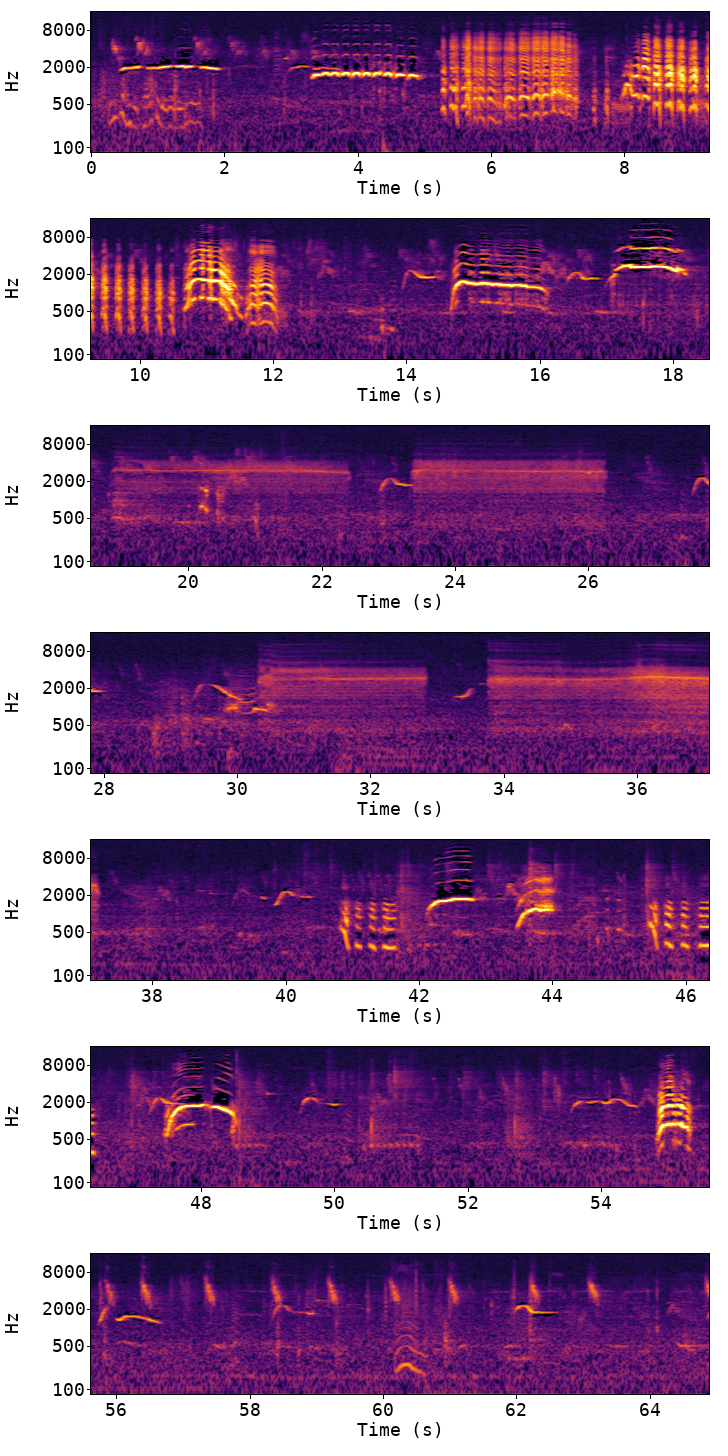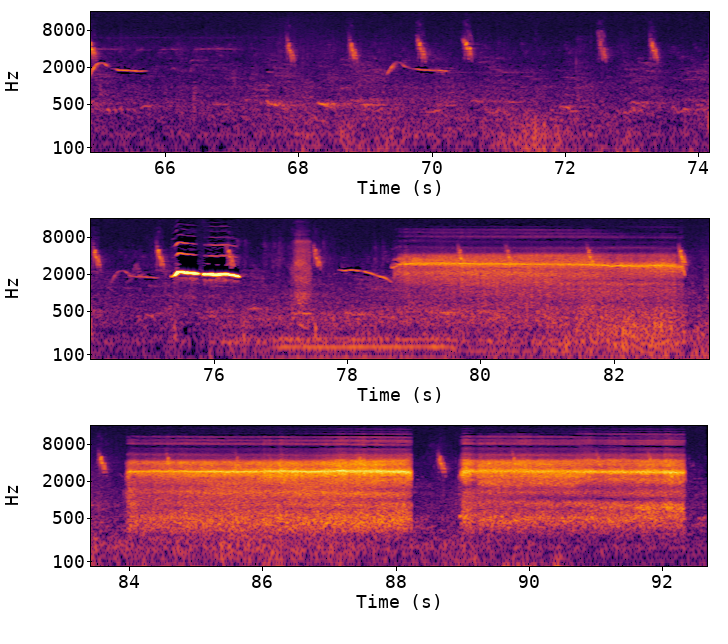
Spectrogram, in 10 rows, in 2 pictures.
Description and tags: Cockatoo Chatter 03
Recorded with an Rode NTG 2 shotgun and Zoom H2. A chatty cockatoo
Animal, Cockatoo, Hiss, Parrot, Screeches, Vocalisations, Whistles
